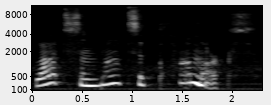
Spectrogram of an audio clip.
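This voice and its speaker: A woman voicing an anxious, soft-hearted young boy in an audiobook, speaking in a worried, hesitant way. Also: on the high side, expressive, slow pace, slightly rough, heavily acted. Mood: wondering, uneasy. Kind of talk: audiobook character voice.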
